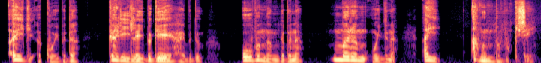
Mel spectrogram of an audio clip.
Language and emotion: Manipuri, fearful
